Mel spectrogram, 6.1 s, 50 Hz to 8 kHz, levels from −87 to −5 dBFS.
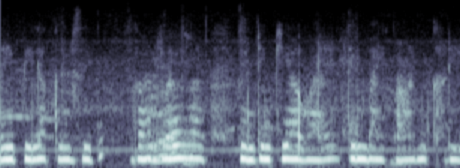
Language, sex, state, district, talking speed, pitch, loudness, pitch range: Hindi, male, Bihar, East Champaran, 115 wpm, 215 Hz, -16 LUFS, 205-220 Hz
